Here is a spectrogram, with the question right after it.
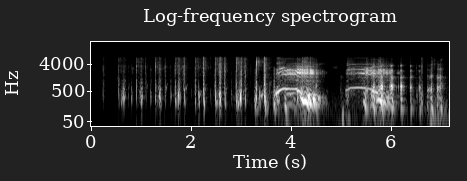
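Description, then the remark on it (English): A person vocally imitates a galloping horse, as if someone is riding it, with quick rhythmic clicking clip-clops, then lets out two loud, wavering whinnies broken by more hoofbeat sounds, clear. “And one of the things I would do with I'd voice the characters in as close as I could do it, and I would make the sounds, you know, like if it's somebody riding on a horse, I would go.”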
